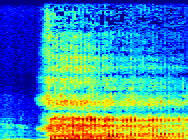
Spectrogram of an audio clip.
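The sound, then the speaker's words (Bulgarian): After a brief quiet moment, a clock's raspy, wheezing whir kicks in abruptly and drones on steadily at a fairly loud level, with no voices alongside it. “И часовникът все повече хъркаше и ясно казваше.”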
